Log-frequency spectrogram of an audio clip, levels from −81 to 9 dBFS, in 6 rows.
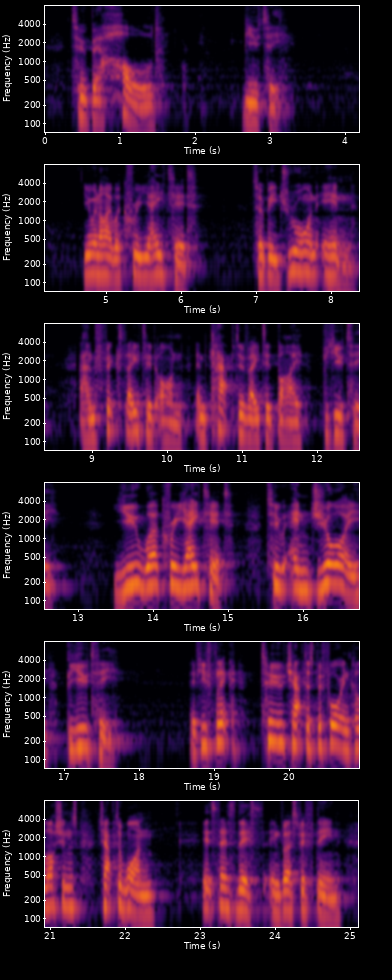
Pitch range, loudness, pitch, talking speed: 130-185 Hz, -27 LUFS, 155 Hz, 100 wpm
